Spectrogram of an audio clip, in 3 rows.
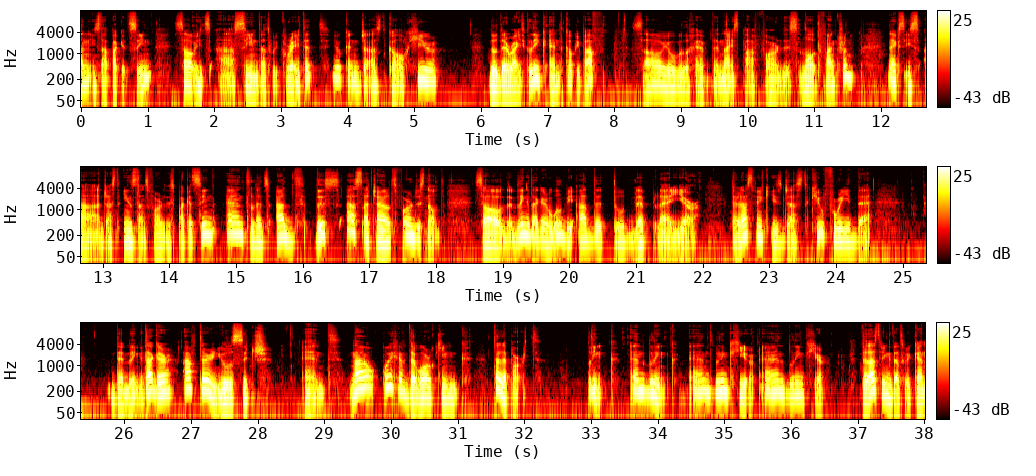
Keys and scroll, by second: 7.9 space, 11.2 BackSpace, 12.5 s, 23.3 s, 25.0 Return, 25.3 BackSpace, 26.6 q, 27.5 Return, 28.8 s.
